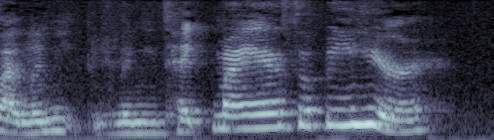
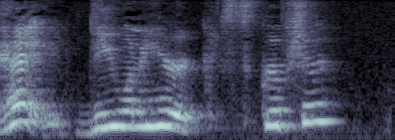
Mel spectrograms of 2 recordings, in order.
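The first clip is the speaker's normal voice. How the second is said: mild voice, calling out loudly; 4 semitones higher than usual. Retelling what the dude in the pickup truck called out: imitating someone yelling out. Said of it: "he yelled out".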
